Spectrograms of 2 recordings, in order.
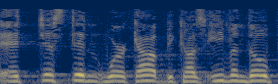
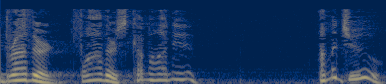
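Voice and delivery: tender welcome; 5 semitones higher, 6 dB quieter than usual. Acted. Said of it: "a very endearing term".

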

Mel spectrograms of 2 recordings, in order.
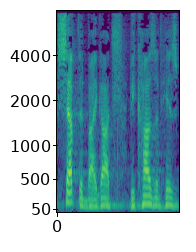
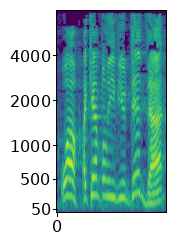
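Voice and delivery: mock disappointment; 12 semitones higher, 11 dB louder than usual. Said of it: "we're going".

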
